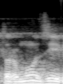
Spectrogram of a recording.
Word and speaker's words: Turmudzi: Imam turmudzi Imam Nasa'i ini bacanya turmudzi bukan karena Z Corbuzier ya dan sitesee dinner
